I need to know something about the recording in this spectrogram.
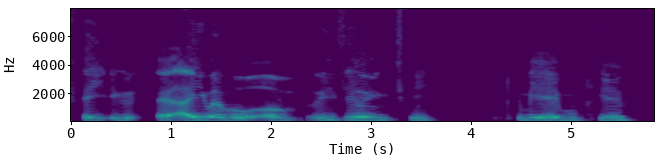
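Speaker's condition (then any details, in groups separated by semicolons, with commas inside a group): Cerebral palsy, spastic and dyskinetic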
